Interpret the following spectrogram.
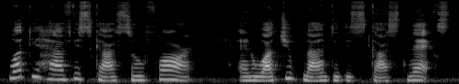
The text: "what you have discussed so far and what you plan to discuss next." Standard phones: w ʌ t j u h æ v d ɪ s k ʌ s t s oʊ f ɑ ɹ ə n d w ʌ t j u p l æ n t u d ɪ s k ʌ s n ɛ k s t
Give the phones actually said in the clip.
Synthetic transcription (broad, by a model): w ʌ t j u h æ v d ɪ s k ʌ s t s oʊ f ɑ ɹ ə n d w ʌ t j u p l æ n t u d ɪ s k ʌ s n ɛ k s t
